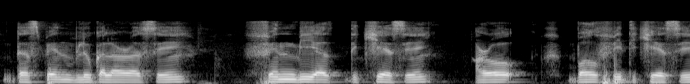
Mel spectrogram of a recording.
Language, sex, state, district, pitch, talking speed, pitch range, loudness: Nagamese, male, Nagaland, Dimapur, 110 Hz, 120 wpm, 105-115 Hz, -13 LUFS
